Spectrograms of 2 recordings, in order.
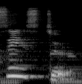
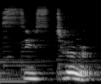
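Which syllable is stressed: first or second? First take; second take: first; second. First: The stress is on the first syllable. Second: The stress is on the second syllable. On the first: The speaker calls it right. "наголос у слові найчастіше падає на перший склад" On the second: The speaker calls it wrong. "а не"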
